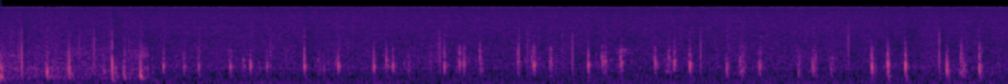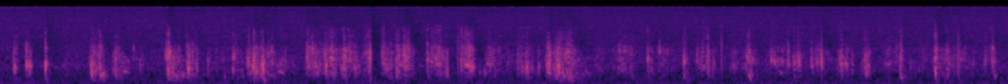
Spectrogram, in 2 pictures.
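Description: A galloping horse's hooves on a dirt road: a quick, irregular run of hoofbeats, growing louder about halfway through.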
